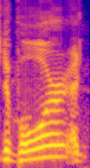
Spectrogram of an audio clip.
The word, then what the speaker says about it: DeBoer: If Alabama – now, am I the only person – is it Caleb DeBoer? Is that how you say it? – Yeah.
